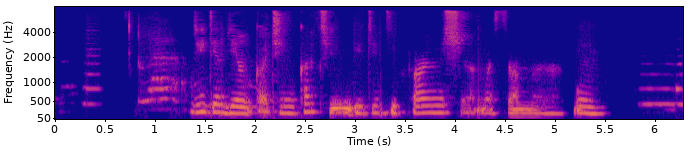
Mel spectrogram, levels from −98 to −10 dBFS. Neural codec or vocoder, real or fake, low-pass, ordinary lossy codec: codec, 16 kHz, 1 kbps, X-Codec, HuBERT features, trained on general audio; fake; 7.2 kHz; MP3, 32 kbps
